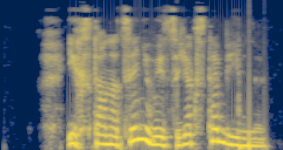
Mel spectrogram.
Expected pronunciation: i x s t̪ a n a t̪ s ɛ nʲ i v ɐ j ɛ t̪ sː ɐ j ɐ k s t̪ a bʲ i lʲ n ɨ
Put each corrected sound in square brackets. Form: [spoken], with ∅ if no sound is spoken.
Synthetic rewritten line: i x s t̪ a n a t̪ s ɛ nʲ i v ɐ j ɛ t̪ sː ɐ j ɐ k s t̪ a bʲ i lʲ n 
